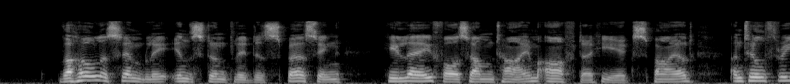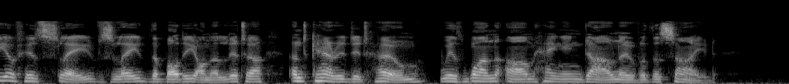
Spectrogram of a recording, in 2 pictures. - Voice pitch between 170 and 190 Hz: No, low, 125 Hz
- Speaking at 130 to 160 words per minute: Yes, average, 140 wpm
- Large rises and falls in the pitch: No, average, 3.8 semitones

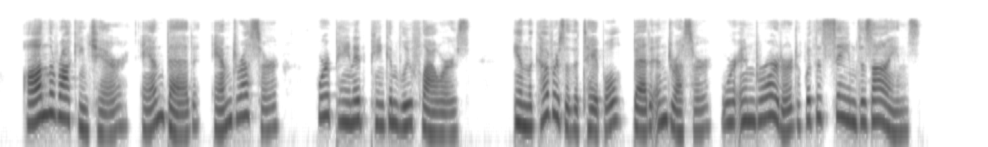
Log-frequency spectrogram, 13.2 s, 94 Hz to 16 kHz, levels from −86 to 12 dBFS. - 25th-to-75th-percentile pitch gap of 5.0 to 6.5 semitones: Yes, wide, 5.5 semitones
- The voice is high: Yes, high, 215 Hz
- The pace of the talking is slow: Yes, slow, 130 wpm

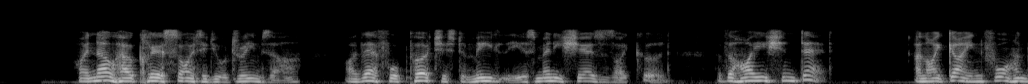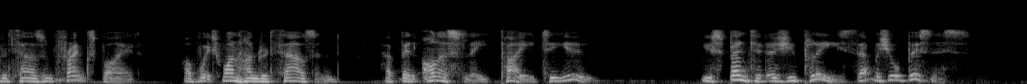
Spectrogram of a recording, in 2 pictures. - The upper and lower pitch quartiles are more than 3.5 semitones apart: Yes, average, 4.1 semitones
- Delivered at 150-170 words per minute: No, average, 140 wpm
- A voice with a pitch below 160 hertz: Yes, medium, 140 Hz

